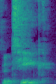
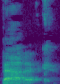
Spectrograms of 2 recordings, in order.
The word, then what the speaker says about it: batik: um that is good to know that it's pronounced batik and not batik um i actually never heard pronounced before so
